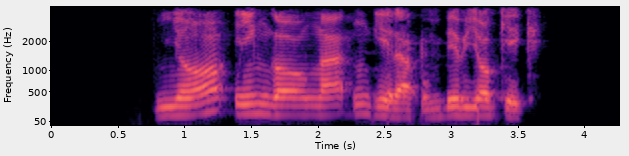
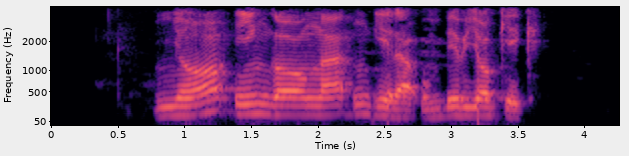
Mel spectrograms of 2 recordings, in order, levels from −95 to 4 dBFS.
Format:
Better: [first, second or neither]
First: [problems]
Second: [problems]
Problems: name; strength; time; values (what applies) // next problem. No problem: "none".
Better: second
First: noise reduction (neural mask model DeepFilterNet 3)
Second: none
